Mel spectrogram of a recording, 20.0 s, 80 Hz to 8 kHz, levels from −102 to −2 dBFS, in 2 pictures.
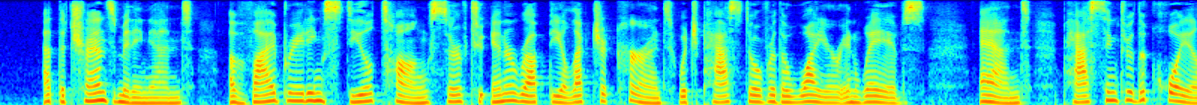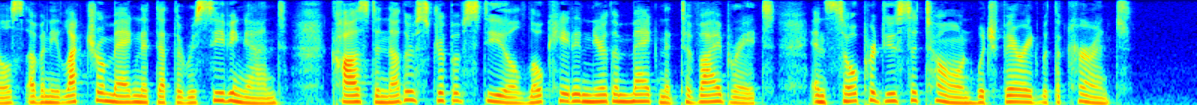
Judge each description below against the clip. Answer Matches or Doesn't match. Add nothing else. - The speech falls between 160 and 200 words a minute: Matches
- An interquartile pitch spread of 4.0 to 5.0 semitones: Doesn't match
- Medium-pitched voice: Matches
